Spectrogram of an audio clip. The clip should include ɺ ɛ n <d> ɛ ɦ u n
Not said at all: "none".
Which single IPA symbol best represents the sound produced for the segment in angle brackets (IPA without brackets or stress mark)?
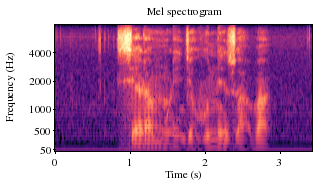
d͡ʒ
